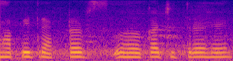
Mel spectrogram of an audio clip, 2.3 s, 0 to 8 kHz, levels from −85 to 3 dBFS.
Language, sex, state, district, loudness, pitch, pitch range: Hindi, female, Chhattisgarh, Balrampur, -21 LUFS, 215 Hz, 210-215 Hz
